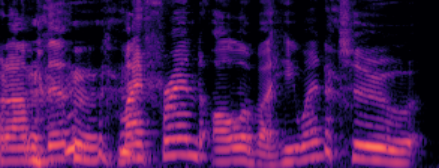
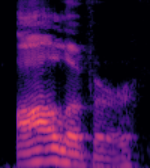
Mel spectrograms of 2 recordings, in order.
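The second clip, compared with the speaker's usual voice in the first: "Oliver" in an exaggerated American accent; American pronunciation of Oliver; 3 semitones lower, 3 dB louder, slower than usual. Friend ordering in America so he is understood, "Oliver" in American accent. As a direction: say "Oliver" American-style, with an open "ah" and hard final R. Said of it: "didn't understand him until he said".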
